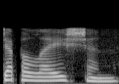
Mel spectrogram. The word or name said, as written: depilation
